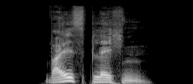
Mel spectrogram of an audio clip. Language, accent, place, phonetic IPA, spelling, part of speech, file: German, Germany, Berlin, [ˈvaɪ̯sˌblɛçn̩], Weißblechen, noun, De-Weißblechen.ogg
- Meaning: dative plural of Weißblech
